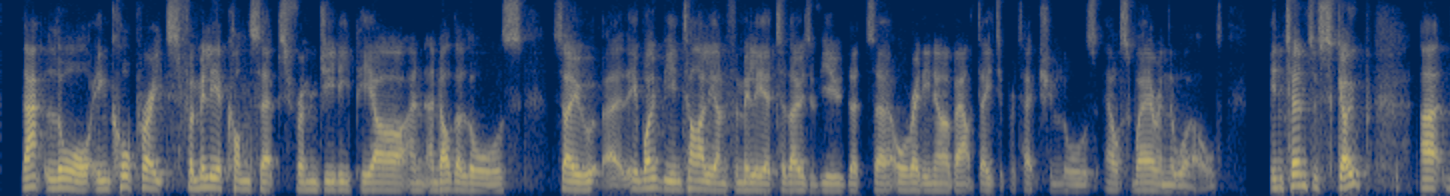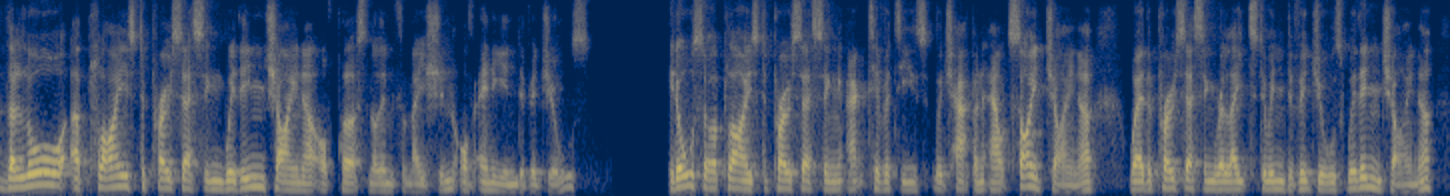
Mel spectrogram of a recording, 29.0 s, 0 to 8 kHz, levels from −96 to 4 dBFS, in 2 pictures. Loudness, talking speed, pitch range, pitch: -28 LUFS, 145 wpm, 110-135 Hz, 115 Hz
